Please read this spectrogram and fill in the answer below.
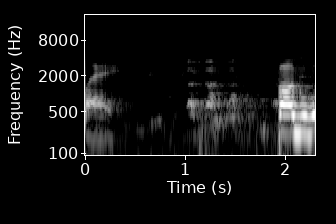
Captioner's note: audience laughs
